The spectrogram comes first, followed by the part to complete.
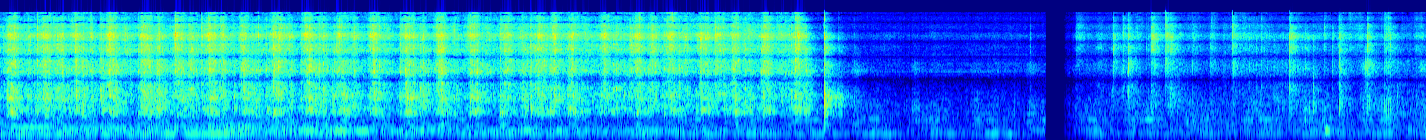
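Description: Wire whisk beating a thin, watery mixture in a stainless steel bowl: rapid, continuous clicking and scraping of the wires against the metal. It stops abruptly about eight seconds in.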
